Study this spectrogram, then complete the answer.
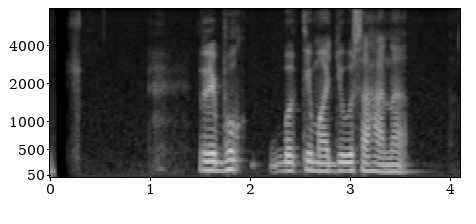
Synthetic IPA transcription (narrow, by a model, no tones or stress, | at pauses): ribuk̚bəkimad͡ʒuːsaɦana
